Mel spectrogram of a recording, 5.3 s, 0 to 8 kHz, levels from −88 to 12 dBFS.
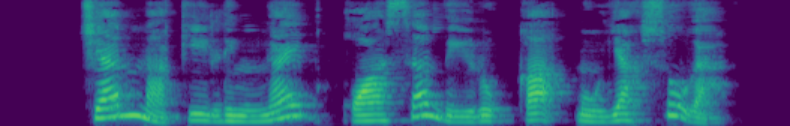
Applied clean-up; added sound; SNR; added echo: neural mask model Resemble Enhance denoiser.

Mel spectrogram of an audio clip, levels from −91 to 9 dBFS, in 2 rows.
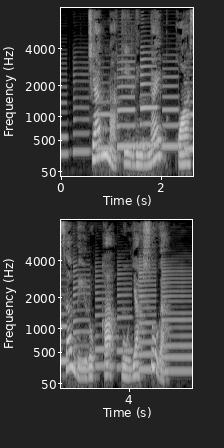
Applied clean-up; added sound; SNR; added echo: none; Wind instrument, woodwind instrument; 7 dB; none.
